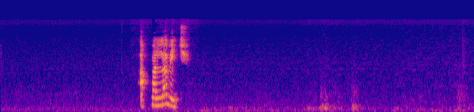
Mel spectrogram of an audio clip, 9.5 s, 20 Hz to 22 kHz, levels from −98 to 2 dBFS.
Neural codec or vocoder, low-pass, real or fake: none; 10.8 kHz; real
